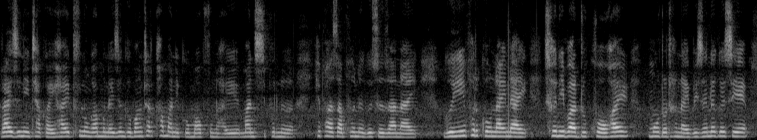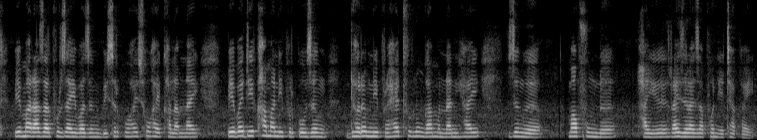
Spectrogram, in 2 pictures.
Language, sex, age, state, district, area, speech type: Bodo, female, 18-30, Assam, Kokrajhar, rural, spontaneous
